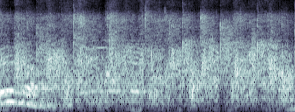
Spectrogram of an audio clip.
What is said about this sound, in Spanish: Denle un fuerte aplauso a sus Padre Celestial,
